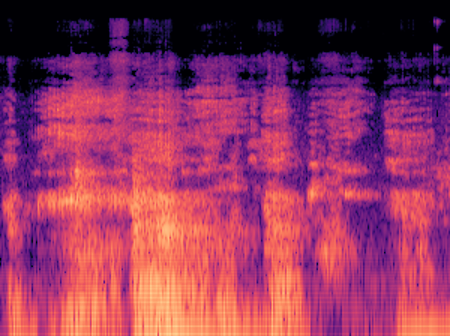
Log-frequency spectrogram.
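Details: Captive lions Tony and Malka at feeding time giving deep, hoarse roars in several bursts separated by short pauses, loud and rasping with strong low rumble.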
